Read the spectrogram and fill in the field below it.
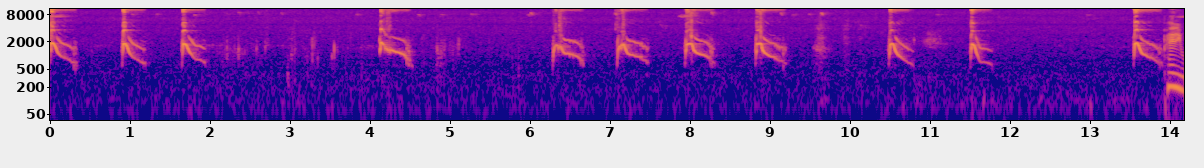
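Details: A North Cascades squirrel, chased up a tree by a dog and unhappy about the people nearby, gives loud, repeated downward-sweeping calls, each a sharp burst sliding lower in pitch.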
